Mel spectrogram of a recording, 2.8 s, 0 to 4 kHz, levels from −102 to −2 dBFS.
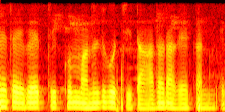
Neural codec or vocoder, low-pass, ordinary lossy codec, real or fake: none; 3.6 kHz; AAC, 32 kbps; real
